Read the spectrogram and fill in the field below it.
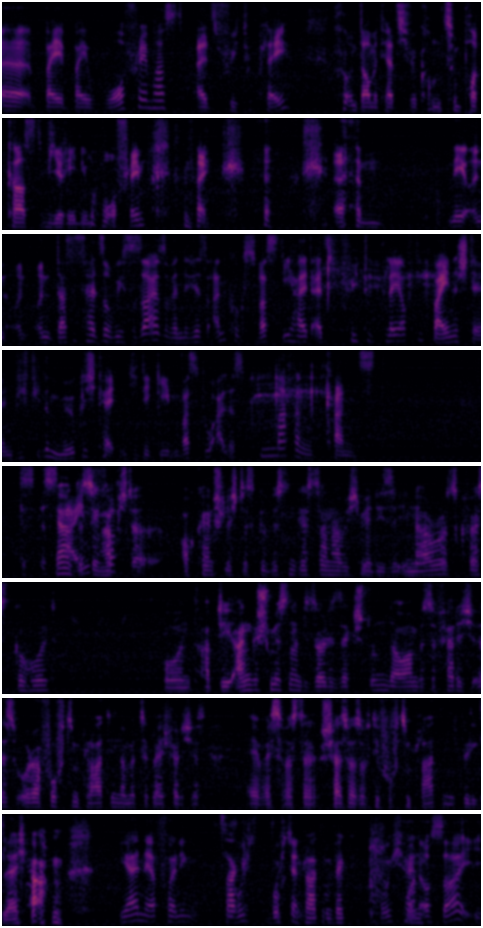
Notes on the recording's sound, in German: Im Hintergrund wurde Farming Simulator gespielt, daher die coolen Sounds.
